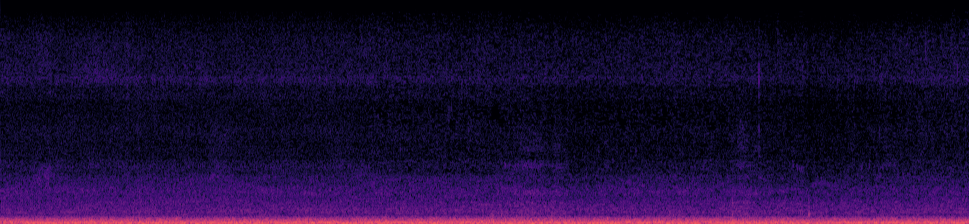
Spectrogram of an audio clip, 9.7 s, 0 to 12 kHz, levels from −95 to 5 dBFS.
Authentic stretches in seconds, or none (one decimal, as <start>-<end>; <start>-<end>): 3.7-9.7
